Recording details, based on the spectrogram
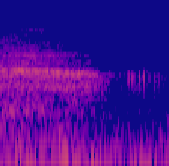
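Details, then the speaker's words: Woman's hunger stomach growl while talking: a brief, quiet, low gurgling rumble with a faint whining tone (borborygmi). "You can hear my stomach growling. I'm hungry."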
